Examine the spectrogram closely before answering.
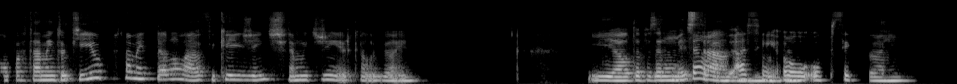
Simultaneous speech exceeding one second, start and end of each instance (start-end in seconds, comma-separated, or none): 6.7-8.0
